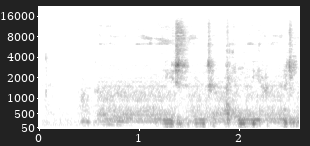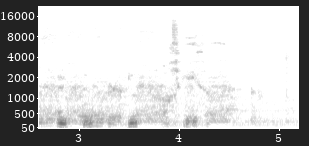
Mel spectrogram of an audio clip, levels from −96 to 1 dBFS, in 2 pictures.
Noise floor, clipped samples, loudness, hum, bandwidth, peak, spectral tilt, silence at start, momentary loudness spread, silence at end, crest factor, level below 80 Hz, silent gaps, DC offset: -82 dBFS; under 0.1%; -57 LUFS; none; 14 kHz; -32 dBFS; -3.5 dB/octave; 0.05 s; 17 LU; 0.1 s; 28 dB; under -90 dBFS; none; under 0.1%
